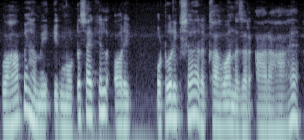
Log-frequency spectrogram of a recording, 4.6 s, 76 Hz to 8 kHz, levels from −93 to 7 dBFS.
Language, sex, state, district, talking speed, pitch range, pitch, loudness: Hindi, male, Assam, Kamrup Metropolitan, 195 wpm, 110-160 Hz, 125 Hz, -16 LUFS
